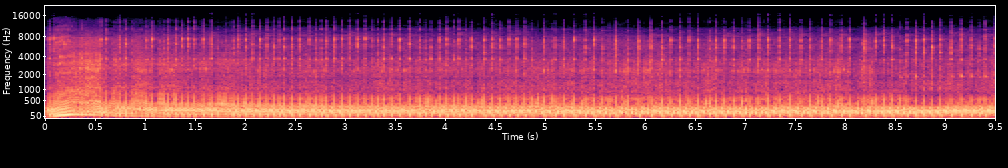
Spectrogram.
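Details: Two-stroke shoulder-type brush cutter that would not start, after checking fuel, pumping the primer, and checking the air filter and carburetor: fires within a second and settles into a steady, even buzz that holds speed without stumbling; runs healthy.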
